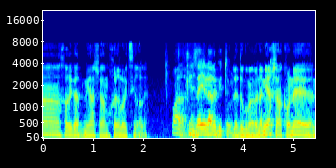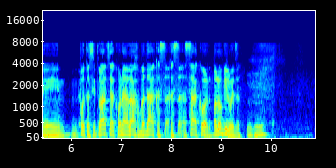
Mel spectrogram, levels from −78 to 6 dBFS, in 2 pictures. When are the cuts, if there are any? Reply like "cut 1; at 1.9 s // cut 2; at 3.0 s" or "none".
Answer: cut 1; at 6.1 s // cut 2; at 7.9 s // cut 3; at 8.9 s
